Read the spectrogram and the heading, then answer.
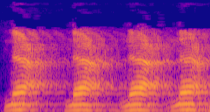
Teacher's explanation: شوف، أدنى الحلق إحنا تكلمنا عن منطقة الوسط، عين والحاء. خد بالك، العين الفصيحة أعمق من العين المعتدلة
